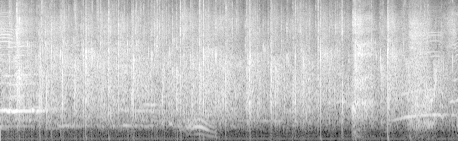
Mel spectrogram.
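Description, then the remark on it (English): An audience in church claps their hands unto God in sustained, dense applause that fills the whole stretch, with a few voices calling out faintly beneath the steady clatter. “Why don't you clap your hands unto God?”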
